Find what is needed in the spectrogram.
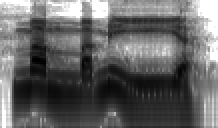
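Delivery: sing-song cartoon Italian accent; exaggerated Mario accent. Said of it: "if you do an exaggerated Mario accent".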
